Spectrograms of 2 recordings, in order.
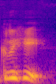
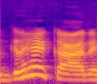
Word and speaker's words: गृह: और जो घर के लिए दिया गया उसे ग्रह नहीं बोलते, उसे बोलते हैं गृही, उसे बोलते हैं गृही। तो अगर अशुद्ध शब्द में यहाँ पर ग्रह कार्य है तो शुद्ध शब्द में ग्रह कार्य नहीं बोलेंगे, बल्कि हम क्या बोलेंगे, उसे गृही कार्य, क्योंकि उसमें री की मात्रा लगी है। और जहां री की मात्रा होती है बच्चों, वहां उच्चारण में री निकलना, उच्चारण में री आना जरूरी है।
